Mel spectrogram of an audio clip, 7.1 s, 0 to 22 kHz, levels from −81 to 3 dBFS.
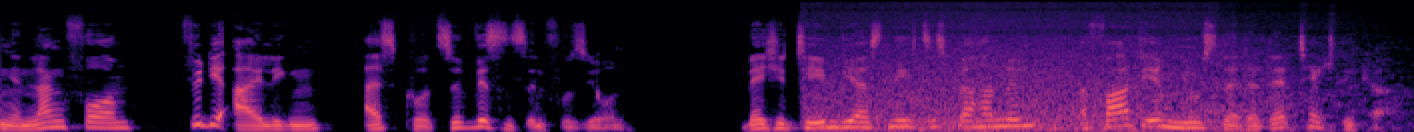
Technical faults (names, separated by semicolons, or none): noise suppressor artifacts; speech cut by the noise suppressor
